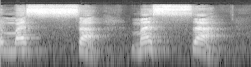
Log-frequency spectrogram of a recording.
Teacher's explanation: Sin ini ada sifat keluar angin. Ada hamas juga pada dia.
